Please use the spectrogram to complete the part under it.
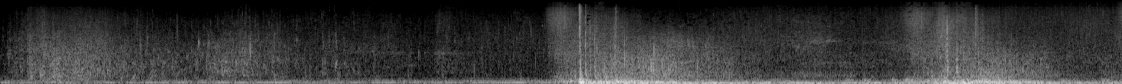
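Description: A Confringo blasting spell in Hogwarts Legacy sets off a loud, close explosion, a sharp burst followed by a rumbling roar, with a second booming blast a few seconds later over a constant low game ambience.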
